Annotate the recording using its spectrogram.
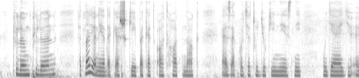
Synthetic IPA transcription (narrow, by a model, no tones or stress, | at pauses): kyløŋkylønt̪ɛaːt̪nɒɟo̞neːrd̪ɛkɛʃkeːpɛkɛt̪ʰɒ̰t̪hɒt̪nɒkɛ̰zɛ̰kho̞chɒt̪uɟːukiːɟneːzni | uɟɛɛɟː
